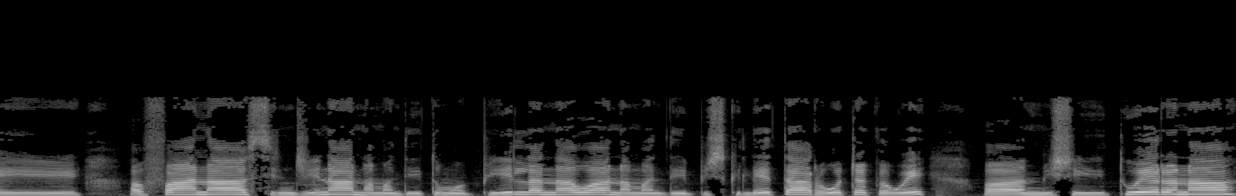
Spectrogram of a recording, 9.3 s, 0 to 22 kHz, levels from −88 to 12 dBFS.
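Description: Speech with MP3 compression damage throughout: treble stops dead at 11.1 kHz, a flat ceiling on a spectrogram, and weak components flicker, sounding watery, which fits a likely low bitrate near 46 kbps.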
